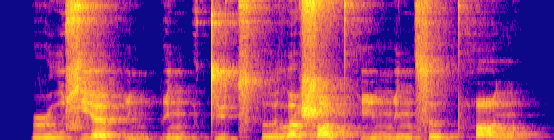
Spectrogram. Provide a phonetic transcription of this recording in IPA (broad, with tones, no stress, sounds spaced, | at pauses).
ɻ u˧˥ ɕ j ɛ˧˥ p ḭ˨˩ ŋ p i˧˥ n p u˧ t̪ y˧˥ t͡sʰ ɹ̩˧˥ l ä˥˧ ʂ ɑ˥˩ ʊ̯ pʰ i˥ m i˥ n s ɹ̩˧˥ pʰ ɑ˥ ŋ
